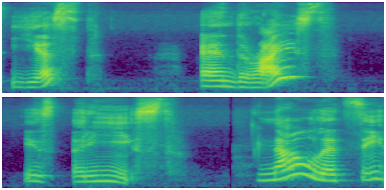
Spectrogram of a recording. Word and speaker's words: рис: The first sound is R, then goes I, and then we have S. And all together it's рис. Try saying it with me.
